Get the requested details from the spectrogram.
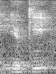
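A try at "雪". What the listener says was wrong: Not so much of a F sound. Remember the first lesson, right?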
